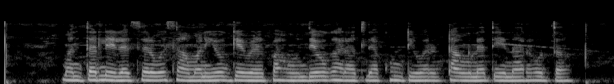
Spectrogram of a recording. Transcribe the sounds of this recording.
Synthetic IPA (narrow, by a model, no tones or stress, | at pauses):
mənt̪əɾleljasəɾʋəsamanjoɡjəʋeɭpaɦuːnd̪eʋɡʱəɾat̪ljakʰuɳʈiʋəɾʈʰãŋɡɳjat̪jeɽ̃aɾɦot̪a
